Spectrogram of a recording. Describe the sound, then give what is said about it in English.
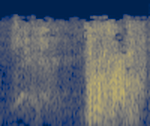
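A person imitating a growl: one rough, throaty, voiced rumble that swells loudly and holds for almost a second, after a fainter breathy vocal sound. “You growl at them.”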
